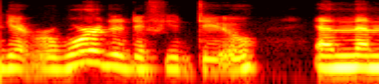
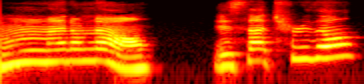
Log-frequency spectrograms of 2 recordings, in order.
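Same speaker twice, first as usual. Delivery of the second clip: doubtful questioning; 6 semitones higher than usual. Acted. Voicing someone challenging a negative thought.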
